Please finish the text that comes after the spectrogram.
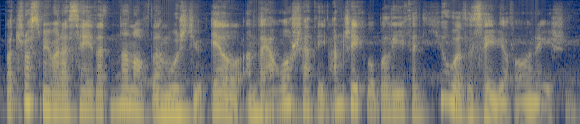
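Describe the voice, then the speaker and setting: A man's voice: on the high side, animated, quick pace, a little hiss or hum, pitched above the performer's own voice, close to an everyday voice. A man voicing a haughty noblewoman courtier turned deferential, reading video game dialogue in a formal, courtly manner. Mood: deferential, apologetic.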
